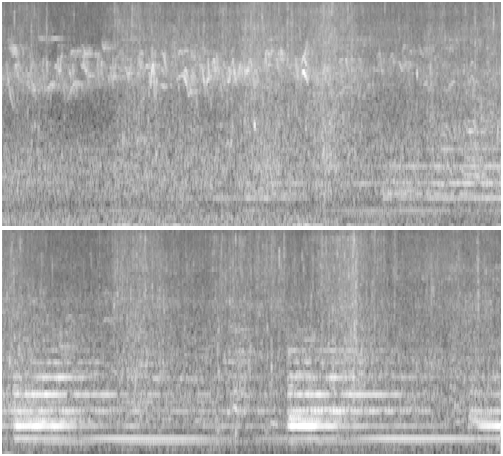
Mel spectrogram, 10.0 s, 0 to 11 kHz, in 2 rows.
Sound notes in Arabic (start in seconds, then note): 3.6 جرس الكنيسة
